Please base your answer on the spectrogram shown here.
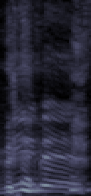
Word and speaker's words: Phoebus: Phoebus, you said it right.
